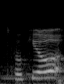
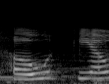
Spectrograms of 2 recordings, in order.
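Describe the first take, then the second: First: The first syllable does not sound like 'toe'. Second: The first syllable sounds like the word 'toe'. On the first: The speaker calls it right. "I'm trying to be, be better about pronouncing it" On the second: The speaker calls it wrong. "not say it like Tokyo, because I just feel like it sounds like you're talking about a foot"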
